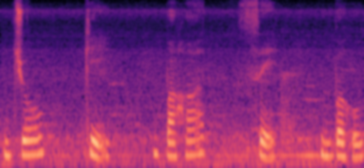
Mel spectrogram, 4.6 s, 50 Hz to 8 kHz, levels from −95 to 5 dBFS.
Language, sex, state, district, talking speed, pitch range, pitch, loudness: Hindi, female, Haryana, Rohtak, 65 wpm, 195-220 Hz, 205 Hz, -17 LUFS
